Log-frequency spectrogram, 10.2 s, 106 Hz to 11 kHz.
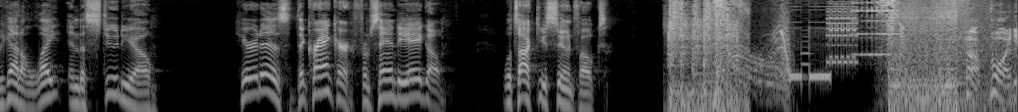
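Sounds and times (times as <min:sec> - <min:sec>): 
speech: 0:00.0 - 0:01.7, 0:02.4 - 0:06.2, 0:09.7 - 0:10.1
electronic tones and beeps: 0:07.5 - 0:09.2
loud jangling telephone bell ringing: 0:07.8 - 0:08.9.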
